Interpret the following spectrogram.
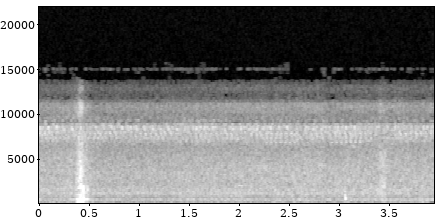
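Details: Autumn honey bee colony opened for a hive check: an even, continuous buzzing drone that holds steady for the whole stretch, broken only by one soft knock near the start and a faint tap later.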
